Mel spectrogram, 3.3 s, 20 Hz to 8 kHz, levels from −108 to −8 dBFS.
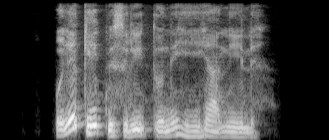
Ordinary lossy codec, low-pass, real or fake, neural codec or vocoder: none; 7.2 kHz; fake; codec, 16 kHz, 4 kbps, FreqCodec, larger model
